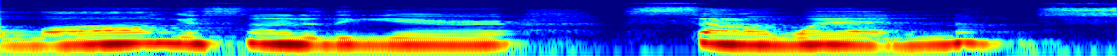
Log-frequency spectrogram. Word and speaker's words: Samhain: The ancient Celts used to call this time of the longest night of the year Samhain. Samhain.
